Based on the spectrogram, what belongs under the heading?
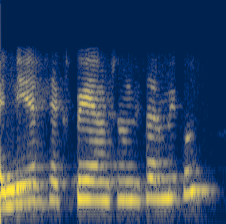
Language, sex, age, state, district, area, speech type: Telugu, male, 18-30, Telangana, Nizamabad, urban, conversation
